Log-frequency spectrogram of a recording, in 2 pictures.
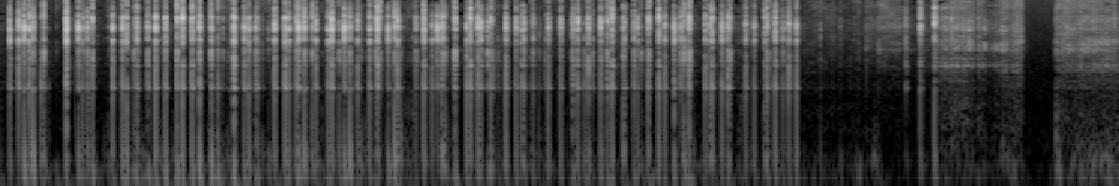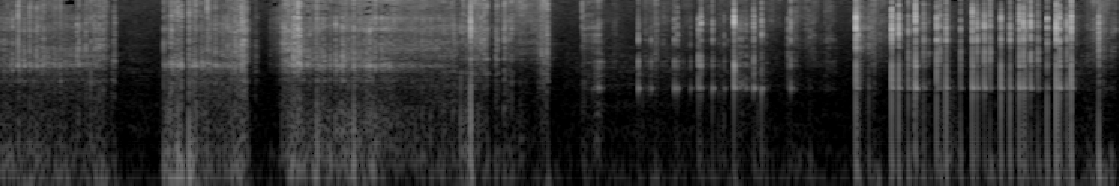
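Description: Long nails scratch and tap across the textured surface of a small, solid stone warrior figurine held close to the microphone. Dense, rapid, bright scratching fills the first five seconds, then gives way to quieter, softer scrapes and taps with brief pauses. Quick scratching picks up again toward the end.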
